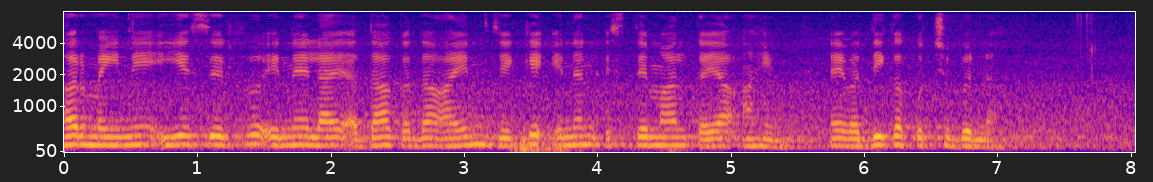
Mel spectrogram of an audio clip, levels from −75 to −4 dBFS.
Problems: constant background noise, echo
